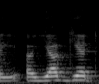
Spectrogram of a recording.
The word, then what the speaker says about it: yagna: the word yagna or yagya into English. So when they say sacrifice, that's what it means, yagya. So basically, I'm going to say yagna because that's how they say it in the mission.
